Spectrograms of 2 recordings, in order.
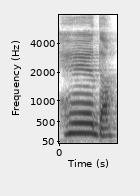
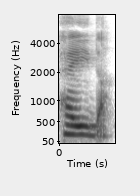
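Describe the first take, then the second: First: "هيدا" as "HEH-da", no glide; single eh vowel in "هيدا"; variant pronunciation. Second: "هيدا" as "HAY-da", with a glide; usual Lebanese form. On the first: Teacher contrasting two Lebanese forms, "heda" variant. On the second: Teacher citing the common form, "hayda" pronunciation. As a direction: clear "ay" diphthong in "هيدا". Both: Shown as a demonstration. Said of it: "instead of هيدا".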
